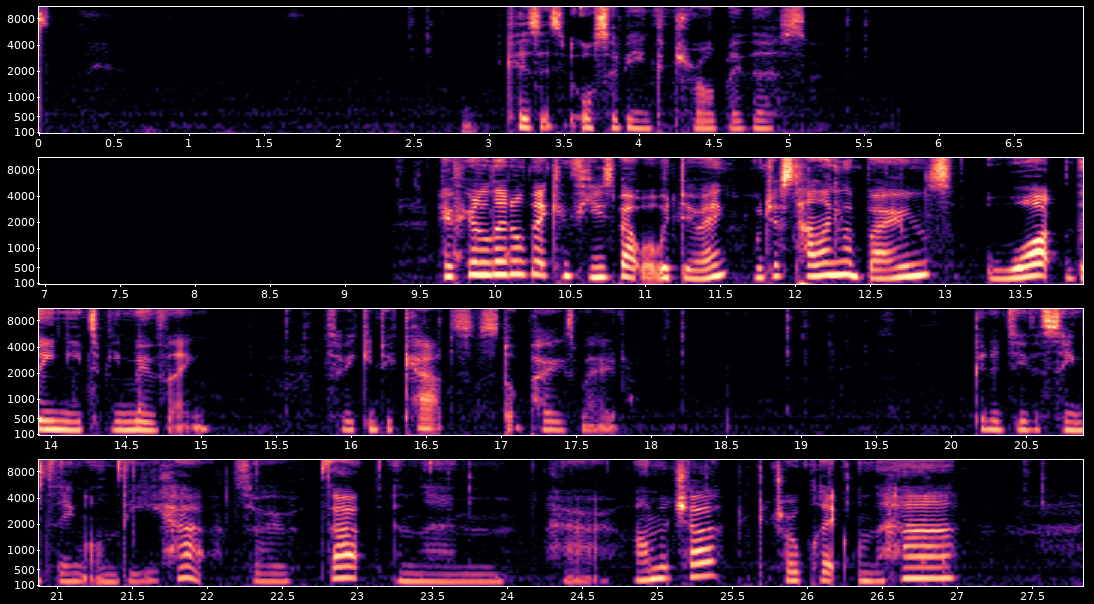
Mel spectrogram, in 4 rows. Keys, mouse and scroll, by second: 3.4 right click, 3.8 r, 5.9 shift+middle click, 6.0 right click, 6.1 click, 6.4 right click, 6.5-6.9 click, 6.8 click, 7.0 scroll down 4, 7.0 shift+middle click, 7.1 scroll up 2, 7.2 right click, 7.3 right click, 7.4 scroll down 1, 7.4 scroll up 8, 7.5 shift+middle click, 7.7 middle click, 7.7 click, 7.8 click, 8.2 click, 8.2 click, 8.6-9.0 click, 8.9 click, 9.0 scroll down 5, 9.2 middle click, 9.2 click, 9.4 click, 9.7-10.5 scroll down 13, 10.3 middle click, 12.2 KP_1, 15.6 click, 16.6 click, 22.2 click, 23.6 click, 26.1 click, 26.3 ctrl+click, 27.4 click.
